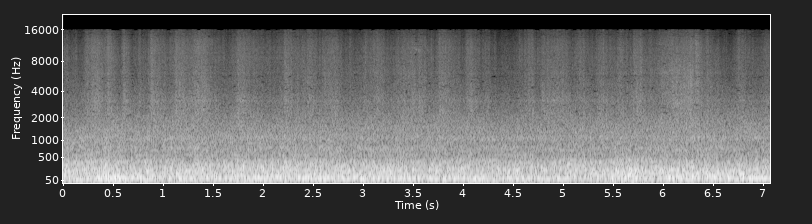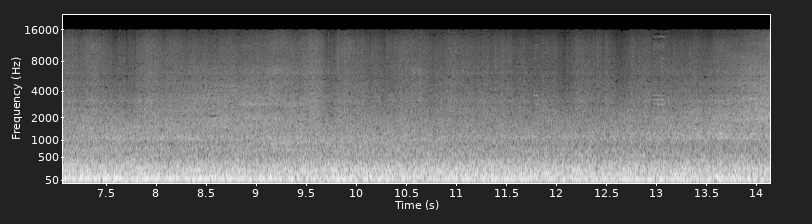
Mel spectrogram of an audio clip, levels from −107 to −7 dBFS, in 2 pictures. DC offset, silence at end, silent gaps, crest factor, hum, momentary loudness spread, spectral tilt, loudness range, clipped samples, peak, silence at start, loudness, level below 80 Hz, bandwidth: under 0.1%; 0 s; none; 14 dB; none; 3 LU; -7.5 dB/octave; 2 LU; under 0.1%; -6 dBFS; 0 s; -21 LUFS; -24 dBFS; 14.5 kHz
